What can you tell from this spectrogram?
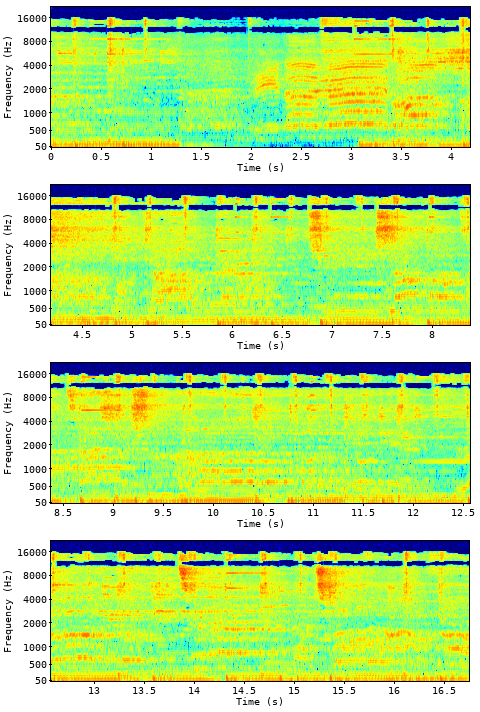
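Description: Live pop song: singing over a band with a heavy bass line. The bass and backing drop away about a second in, leaving the voice nearly alone, and the full band comes back in about three seconds in.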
